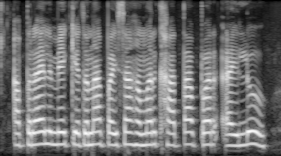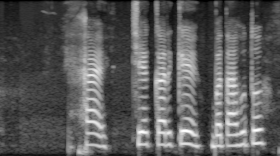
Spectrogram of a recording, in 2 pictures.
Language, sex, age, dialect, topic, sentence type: Magahi, female, 18-24, Central/Standard, banking, question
